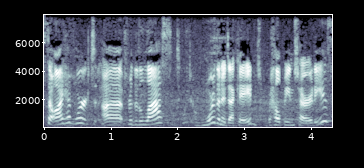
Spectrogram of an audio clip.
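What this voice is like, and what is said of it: South London accent with American twang. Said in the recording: “you have a slight twang to your South London accent that makes you sound like you're from a different ... country ... America”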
